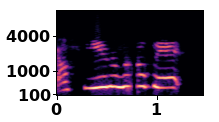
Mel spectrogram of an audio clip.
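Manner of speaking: high, loud yelling.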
